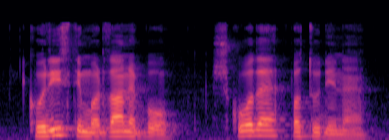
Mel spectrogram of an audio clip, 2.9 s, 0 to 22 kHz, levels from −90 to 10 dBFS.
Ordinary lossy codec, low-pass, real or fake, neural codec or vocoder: none; 10.8 kHz; real; none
